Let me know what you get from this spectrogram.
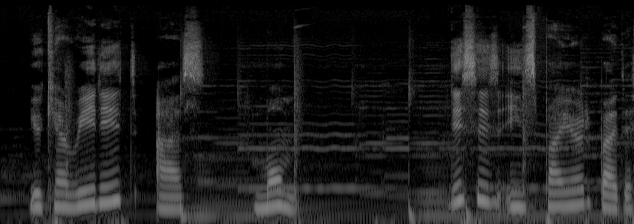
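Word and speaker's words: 門: You can read it as mon.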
